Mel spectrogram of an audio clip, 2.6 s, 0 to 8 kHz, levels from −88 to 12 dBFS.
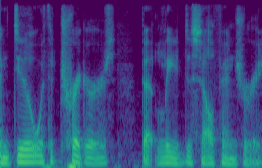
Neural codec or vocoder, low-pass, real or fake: none; 7.2 kHz; real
